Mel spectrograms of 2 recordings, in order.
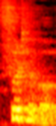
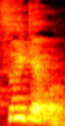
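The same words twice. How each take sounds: First: সুইটেবল said "soo-te-bol"; no i glide in সুইটেবল; সুইটেবল starting with plain "soot"; correct pronunciation. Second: সুইটেবল said "sui-te-bol"; slow সুইটেবল starting like "sweet"; wrong pronunciation. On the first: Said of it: "উচ্চারণটা হবে". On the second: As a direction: glide u into i in সুইটেবল. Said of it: "not সুইটেবল". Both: Shown as a demonstration.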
